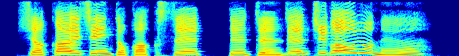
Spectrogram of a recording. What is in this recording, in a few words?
woman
